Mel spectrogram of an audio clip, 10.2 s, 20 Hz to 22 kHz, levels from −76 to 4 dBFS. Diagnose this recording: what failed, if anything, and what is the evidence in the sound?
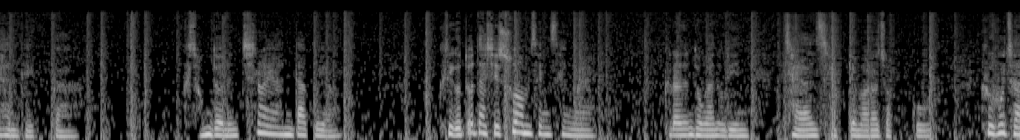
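Overdone noise removal throughout, at the processing stage: the background drops and breaks up into twinkling specks as quiet bands get gated away.

From 7.65 s to the end, the adaptive stream drops to a lower bitrate on the network side: nothing above 14.9 kHz, and an abrupt quality step with no gap.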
